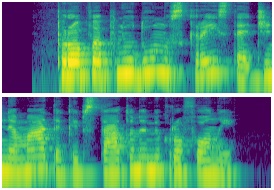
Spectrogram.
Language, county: Lithuanian, Kaunas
